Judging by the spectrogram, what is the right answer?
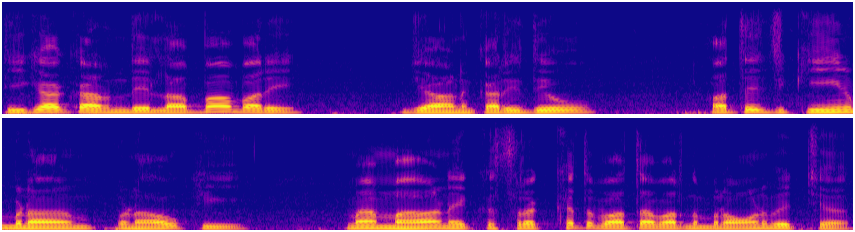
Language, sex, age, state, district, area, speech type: Punjabi, male, 30-45, Punjab, Barnala, urban, spontaneous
